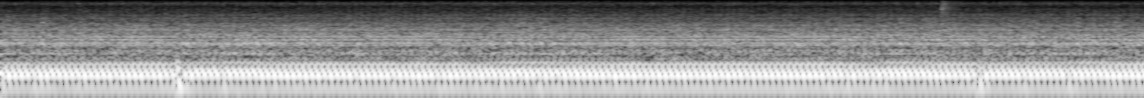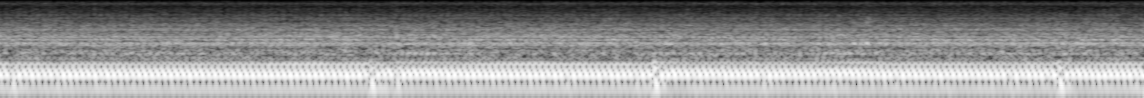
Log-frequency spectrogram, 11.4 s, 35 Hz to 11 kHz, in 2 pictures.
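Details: Craftsman 5000-watt generator running outdoors after a cold start at constant full speed with no load: an even, steady engine drone with no surging or misses. Smooth, normal no-load running.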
